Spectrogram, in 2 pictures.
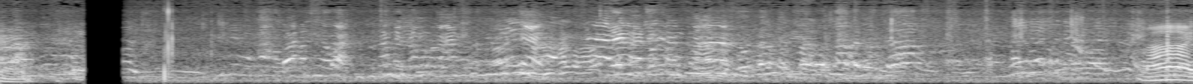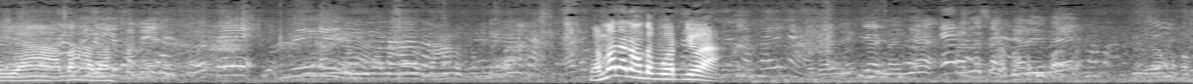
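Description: A group of men and women chatter and call out outdoors.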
